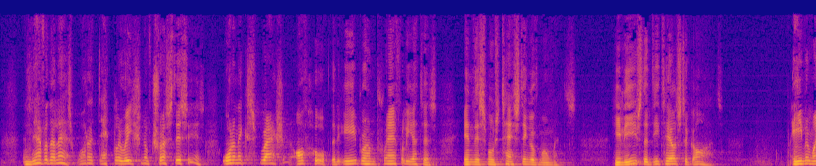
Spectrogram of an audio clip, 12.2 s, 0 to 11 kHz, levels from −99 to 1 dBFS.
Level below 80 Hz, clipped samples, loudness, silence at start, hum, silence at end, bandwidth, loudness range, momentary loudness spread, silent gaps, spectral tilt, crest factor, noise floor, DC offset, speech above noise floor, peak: -62 dBFS; under 0.1%; -25 LUFS; 0.35 s; none; 0 s; 10.5 kHz; 1 LU; 10 LU; none; -6 dB/octave; 20 dB; -58 dBFS; under 0.1%; 33 dB; -6 dBFS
